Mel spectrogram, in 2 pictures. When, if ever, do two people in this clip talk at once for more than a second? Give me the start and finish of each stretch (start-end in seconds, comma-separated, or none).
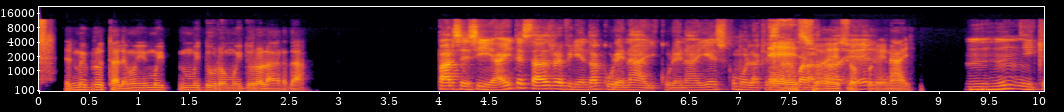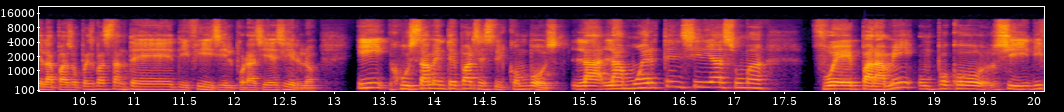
7.3-8.5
